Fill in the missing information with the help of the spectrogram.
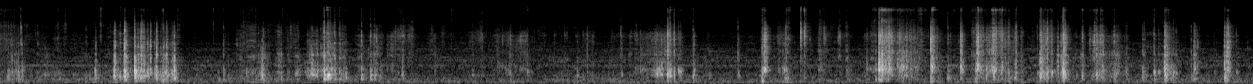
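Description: Dishes and utensils being handled: irregular short clinks and clatters in scattered clusters, busiest in the last few seconds.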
